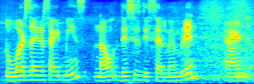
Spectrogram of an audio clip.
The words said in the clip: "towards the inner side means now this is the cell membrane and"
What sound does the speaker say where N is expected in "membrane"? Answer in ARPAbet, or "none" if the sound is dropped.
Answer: N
